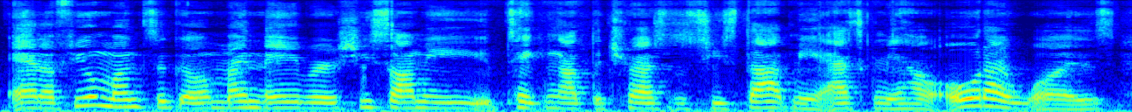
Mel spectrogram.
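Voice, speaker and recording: A woman's voice: fairly low pitch, steady tone, moderate pace, slight background noise, low-quality recording. A woman of nineteen casually telling stories, acting out the dialogue as she goes. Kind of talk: casual storytelling.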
